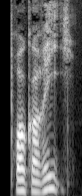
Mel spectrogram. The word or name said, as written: brokkeri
